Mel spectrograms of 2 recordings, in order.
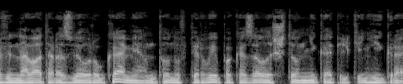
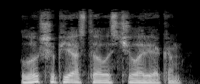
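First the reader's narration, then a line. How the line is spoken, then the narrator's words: Whisper. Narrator (Russian): прошептала Светлана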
